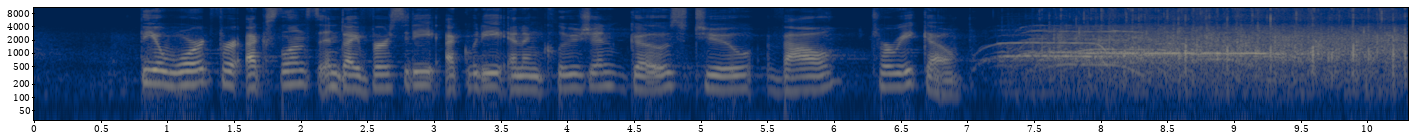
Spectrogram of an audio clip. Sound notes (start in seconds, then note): 7.2 applause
